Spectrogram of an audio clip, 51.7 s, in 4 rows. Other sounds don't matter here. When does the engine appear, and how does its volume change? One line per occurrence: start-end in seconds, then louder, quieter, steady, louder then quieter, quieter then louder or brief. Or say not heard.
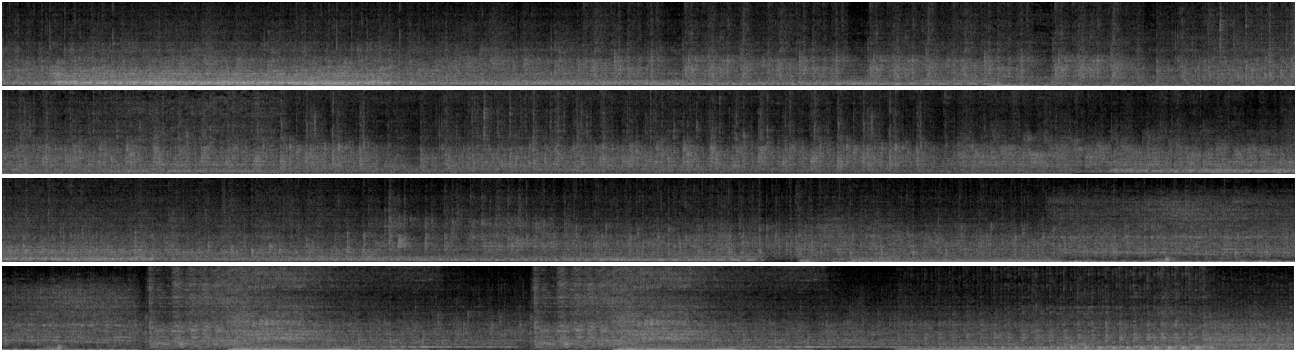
0.0-51.6 quieter then louder.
